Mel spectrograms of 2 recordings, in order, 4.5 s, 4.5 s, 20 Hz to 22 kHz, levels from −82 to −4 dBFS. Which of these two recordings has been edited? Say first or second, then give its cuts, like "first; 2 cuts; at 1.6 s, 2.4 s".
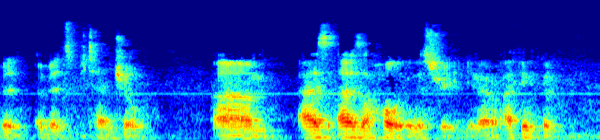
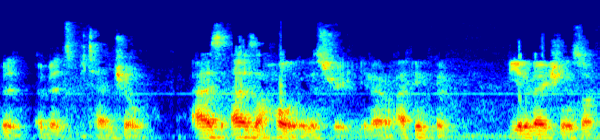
second; 1 cut; at 1.3 s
